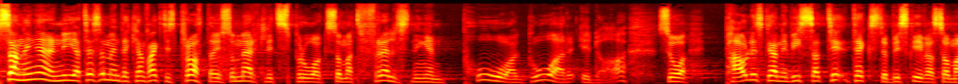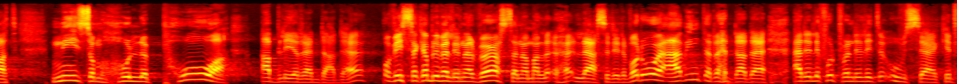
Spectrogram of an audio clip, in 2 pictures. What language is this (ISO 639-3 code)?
swe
